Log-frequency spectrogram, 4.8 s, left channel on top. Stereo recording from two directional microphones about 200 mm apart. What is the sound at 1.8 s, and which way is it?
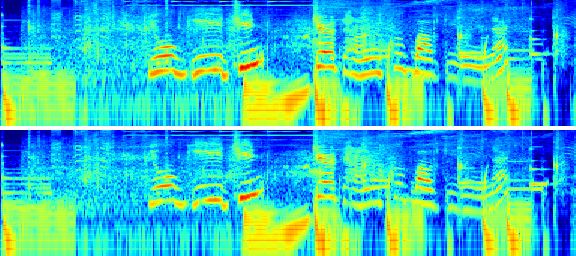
Speech, 20° left (ahead or behind).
